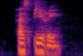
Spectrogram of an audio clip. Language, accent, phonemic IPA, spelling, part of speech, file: French, France, /as.pi.ʁe/, aspiré, adjective / verb, LL-Q150 (fra)-aspiré.wav
- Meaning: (adjective) aspirated; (verb) past participle of aspirer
